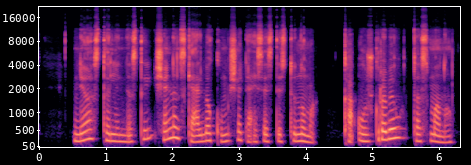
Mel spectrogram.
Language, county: Lithuanian, Vilnius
